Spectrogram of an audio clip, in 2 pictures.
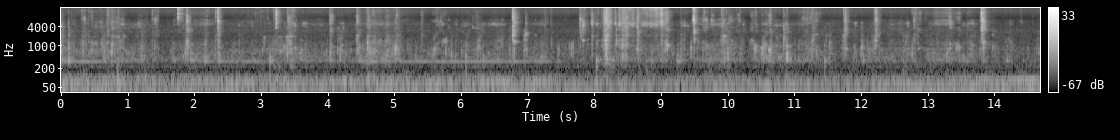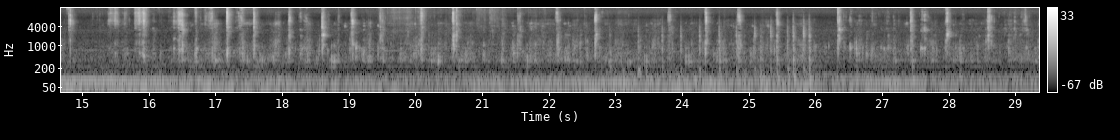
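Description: A man chewing a mouthful of gwamegi wrapped in cabbage and laver: faint, frequent wet clicks and smacks of chewing, over a low steady hum.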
